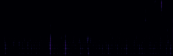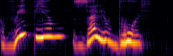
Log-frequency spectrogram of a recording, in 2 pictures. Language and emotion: Russian, positive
